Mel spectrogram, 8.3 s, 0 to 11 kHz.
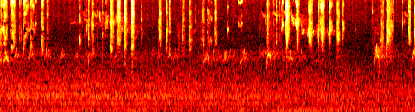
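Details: Squeaking mouse in 8D audio: bright, high chirp-like squeaks arrive in quick clusters, a few longer clear notes among clicky bursts, separated by short pauses over a faint hiss.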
